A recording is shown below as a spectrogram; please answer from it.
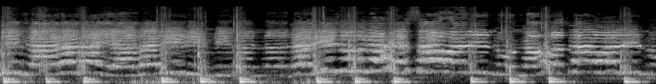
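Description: Group of students singing together in unison, a traditional group song, over a steady clapped beat about three times a second with a low thump on each beat.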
